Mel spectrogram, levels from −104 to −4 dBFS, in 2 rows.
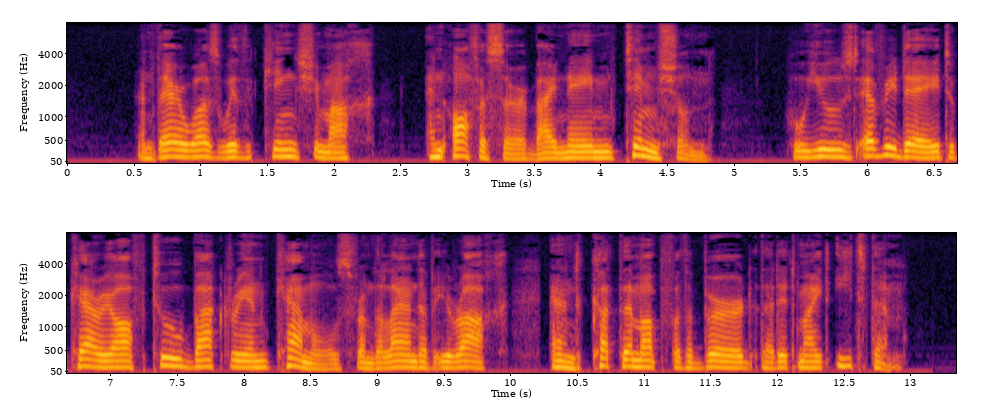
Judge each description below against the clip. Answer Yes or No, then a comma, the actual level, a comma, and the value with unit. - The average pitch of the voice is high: No, low, 130 Hz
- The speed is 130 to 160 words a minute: No, average, 170 wpm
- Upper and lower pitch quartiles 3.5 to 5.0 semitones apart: No, average, 3.1 semitones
